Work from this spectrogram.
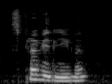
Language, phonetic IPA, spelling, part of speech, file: Polish, [ˌspravʲjɛˈdlʲivɨ], sprawiedliwy, adjective, LL-Q809 (pol)-sprawiedliwy.wav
